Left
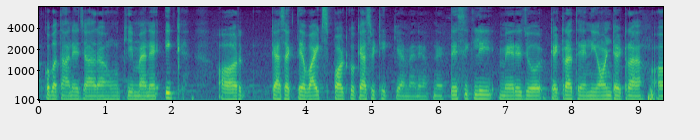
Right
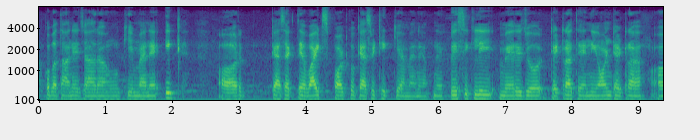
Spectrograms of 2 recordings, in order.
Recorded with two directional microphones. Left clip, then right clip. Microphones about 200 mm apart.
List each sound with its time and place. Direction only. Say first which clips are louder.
0.1 s speech: left 5 dB; 60° left (ahead or behind)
